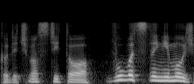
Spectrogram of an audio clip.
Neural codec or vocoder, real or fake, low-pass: codec, 16 kHz, 0.2 kbps, FocalCodec; fake; 7.2 kHz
